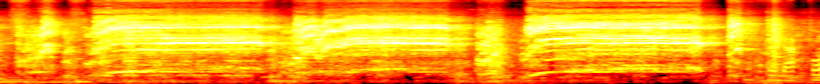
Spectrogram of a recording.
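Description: A pig at a family celebration gives loud, drawn-out squeals and grunts in several long bursts, very close to the recorder.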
